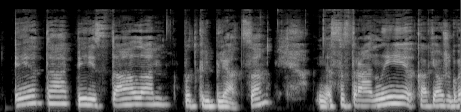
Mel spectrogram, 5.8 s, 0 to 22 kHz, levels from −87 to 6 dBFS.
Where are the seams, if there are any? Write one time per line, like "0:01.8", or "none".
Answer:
none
